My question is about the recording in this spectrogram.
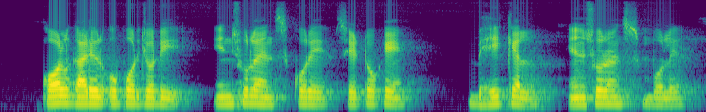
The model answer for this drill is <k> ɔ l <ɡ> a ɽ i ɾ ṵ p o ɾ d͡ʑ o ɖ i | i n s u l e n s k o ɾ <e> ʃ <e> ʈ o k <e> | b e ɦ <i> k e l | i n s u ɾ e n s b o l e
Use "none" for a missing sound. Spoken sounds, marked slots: k, ɡ, e, e, e, i

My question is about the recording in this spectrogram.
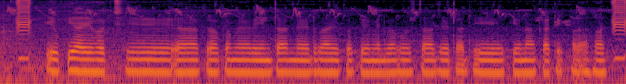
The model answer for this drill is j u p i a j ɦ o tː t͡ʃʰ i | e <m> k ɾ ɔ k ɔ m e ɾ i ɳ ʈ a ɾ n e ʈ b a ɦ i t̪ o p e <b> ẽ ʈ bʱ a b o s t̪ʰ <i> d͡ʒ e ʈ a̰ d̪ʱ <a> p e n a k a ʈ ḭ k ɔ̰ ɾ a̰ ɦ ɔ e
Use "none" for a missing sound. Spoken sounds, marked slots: none, m, a, i

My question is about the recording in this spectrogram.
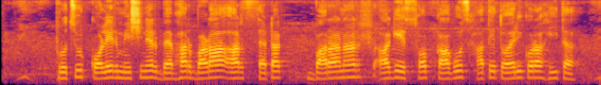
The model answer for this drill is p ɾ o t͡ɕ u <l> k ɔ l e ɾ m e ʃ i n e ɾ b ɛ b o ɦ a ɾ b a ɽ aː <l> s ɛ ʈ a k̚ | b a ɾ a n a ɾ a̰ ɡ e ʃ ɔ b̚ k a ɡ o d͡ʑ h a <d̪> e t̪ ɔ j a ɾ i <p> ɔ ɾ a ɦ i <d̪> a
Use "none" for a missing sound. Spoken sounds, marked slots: ɾ, ɾ, t̪, k, t̪

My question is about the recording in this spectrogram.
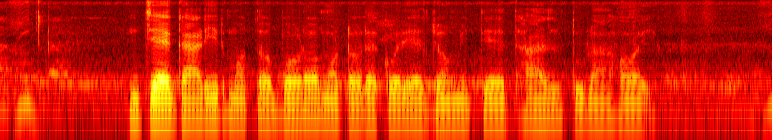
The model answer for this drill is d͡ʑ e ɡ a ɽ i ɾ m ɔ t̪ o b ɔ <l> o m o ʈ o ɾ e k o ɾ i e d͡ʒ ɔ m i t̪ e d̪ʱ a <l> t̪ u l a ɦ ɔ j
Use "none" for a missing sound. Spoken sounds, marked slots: ɽ, l

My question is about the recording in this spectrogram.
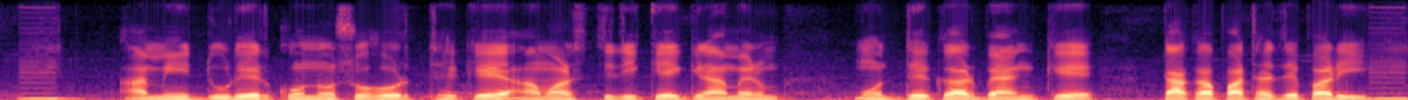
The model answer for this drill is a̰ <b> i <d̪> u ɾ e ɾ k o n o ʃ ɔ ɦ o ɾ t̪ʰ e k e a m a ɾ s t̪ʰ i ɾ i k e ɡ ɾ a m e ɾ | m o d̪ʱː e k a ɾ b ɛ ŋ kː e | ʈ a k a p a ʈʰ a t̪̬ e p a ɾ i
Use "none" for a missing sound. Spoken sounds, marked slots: m, d̪

